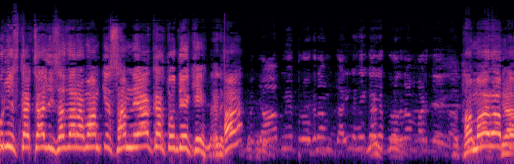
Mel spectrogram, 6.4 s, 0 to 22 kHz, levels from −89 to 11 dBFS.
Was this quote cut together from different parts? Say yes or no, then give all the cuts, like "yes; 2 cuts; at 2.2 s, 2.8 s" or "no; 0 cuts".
yes; 1 cut; at 2.8 s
